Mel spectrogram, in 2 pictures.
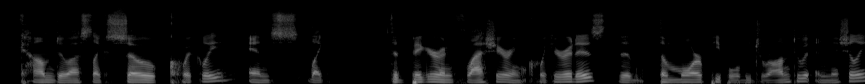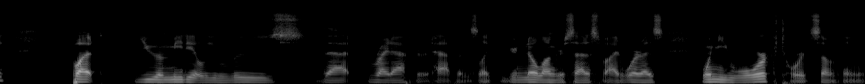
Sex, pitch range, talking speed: male, 100-115 Hz, 160 wpm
